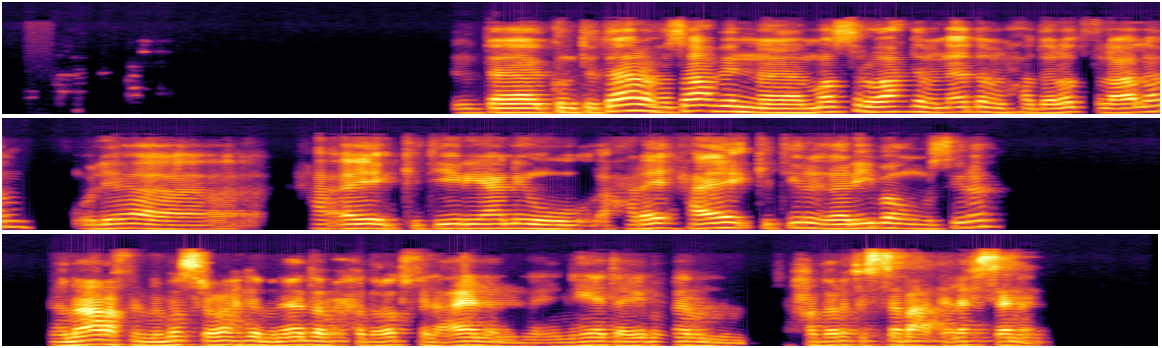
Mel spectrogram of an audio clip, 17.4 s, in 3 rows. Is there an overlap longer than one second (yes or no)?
no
